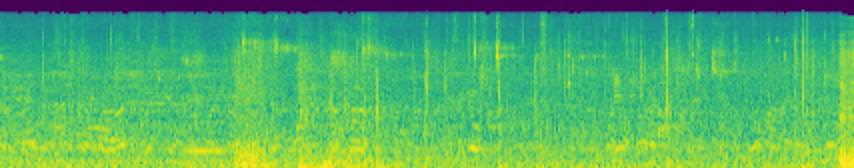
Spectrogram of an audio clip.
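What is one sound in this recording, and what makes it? A football is kicked on a hard court.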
